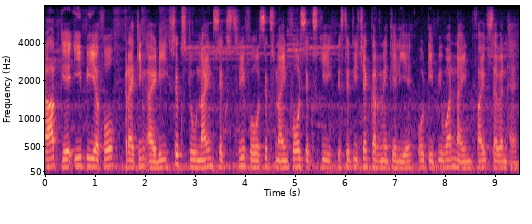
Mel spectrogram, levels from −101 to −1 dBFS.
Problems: background sounds at intervals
